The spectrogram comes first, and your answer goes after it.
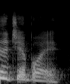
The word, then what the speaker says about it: Ojibwe: Well, E's sound like A in Ojibwe, like in the word Ojibwe.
